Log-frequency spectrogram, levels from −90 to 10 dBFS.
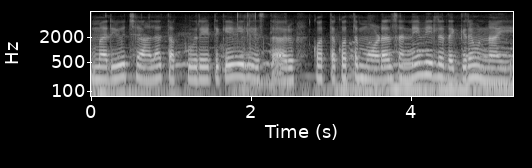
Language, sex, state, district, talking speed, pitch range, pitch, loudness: Telugu, female, Andhra Pradesh, Chittoor, 160 wpm, 190-215 Hz, 195 Hz, -15 LUFS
